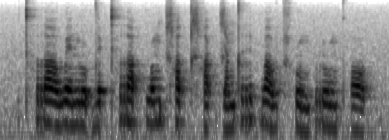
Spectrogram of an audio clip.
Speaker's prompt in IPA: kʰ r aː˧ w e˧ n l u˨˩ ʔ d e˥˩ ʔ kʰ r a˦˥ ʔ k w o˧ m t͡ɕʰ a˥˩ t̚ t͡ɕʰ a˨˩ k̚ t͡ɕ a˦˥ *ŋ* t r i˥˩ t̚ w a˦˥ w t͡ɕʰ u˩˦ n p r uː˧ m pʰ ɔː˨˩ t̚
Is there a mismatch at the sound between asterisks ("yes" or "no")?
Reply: no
